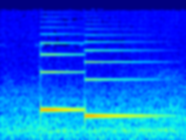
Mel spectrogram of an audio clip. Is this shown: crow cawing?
no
